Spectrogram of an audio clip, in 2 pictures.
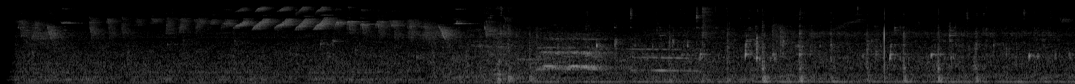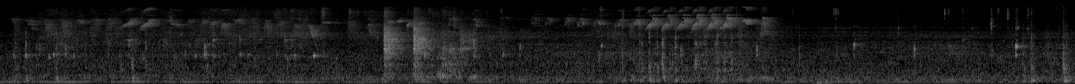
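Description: Birds chirping in repeated bursts with a rooster crowing, over a low steady hum and the gurgling of an electric drip coffee maker brewing.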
